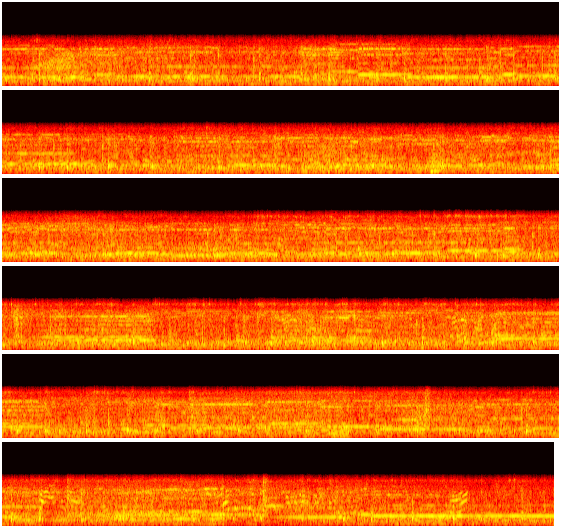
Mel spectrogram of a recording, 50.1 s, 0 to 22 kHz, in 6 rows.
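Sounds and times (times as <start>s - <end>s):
music with held notes: 0.0s - 50.0s
voices: 31.2s - 34.1s, 35.7s - 40.6s, 41.8s - 50.0s.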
